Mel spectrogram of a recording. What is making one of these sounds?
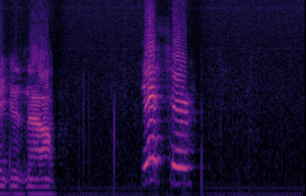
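A young boy speaks briefly.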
